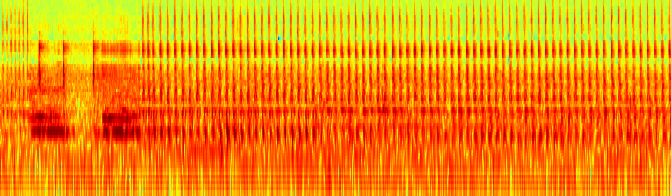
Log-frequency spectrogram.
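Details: Rapid mechanical rattling pulses with a couple of short beeps at the start as a refurbished GE Achilles heel ultrasound bone densitometer prints a report after scanning a patient's heel.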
